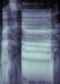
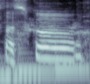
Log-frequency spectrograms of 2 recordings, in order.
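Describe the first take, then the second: First: It is said in a normal speaking voice. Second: It is said in a put-on baby voice.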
